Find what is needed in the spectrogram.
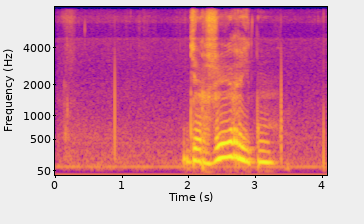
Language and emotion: Russian, neutral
